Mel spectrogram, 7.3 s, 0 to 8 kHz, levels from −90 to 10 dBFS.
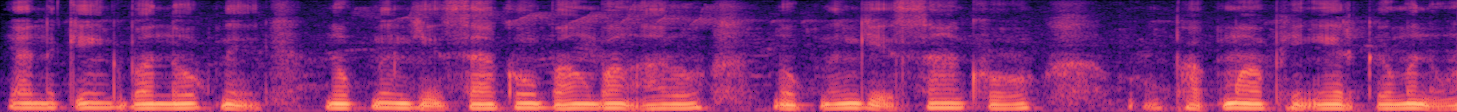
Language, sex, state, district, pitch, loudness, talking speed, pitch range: Garo, male, Meghalaya, South Garo Hills, 115 Hz, -14 LUFS, 105 wpm, 110-120 Hz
